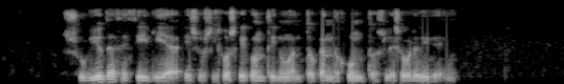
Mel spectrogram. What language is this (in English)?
Spanish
